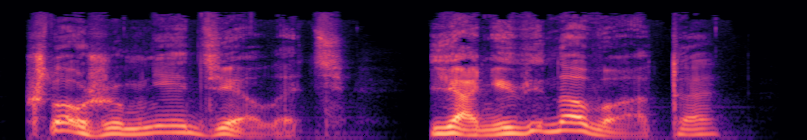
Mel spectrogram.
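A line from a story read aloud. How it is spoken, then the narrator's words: Lazy sleepy objection. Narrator (Russian): Аглая лениво и нехотя возражала сонным голосом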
